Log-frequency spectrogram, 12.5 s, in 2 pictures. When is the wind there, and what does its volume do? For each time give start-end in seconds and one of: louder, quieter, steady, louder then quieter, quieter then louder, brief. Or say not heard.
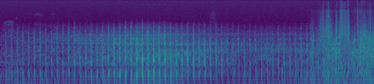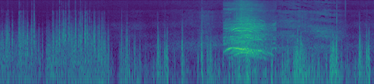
5.1-12.4 louder.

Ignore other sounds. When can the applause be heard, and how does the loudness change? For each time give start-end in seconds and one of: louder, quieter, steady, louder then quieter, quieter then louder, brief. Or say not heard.
not heard.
